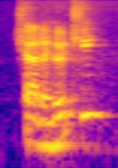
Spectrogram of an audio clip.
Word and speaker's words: Chattahoochee: Chattahoochee? Okay, The Chattahoochee. name, yeah, it's the name of a river in Atlanta.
